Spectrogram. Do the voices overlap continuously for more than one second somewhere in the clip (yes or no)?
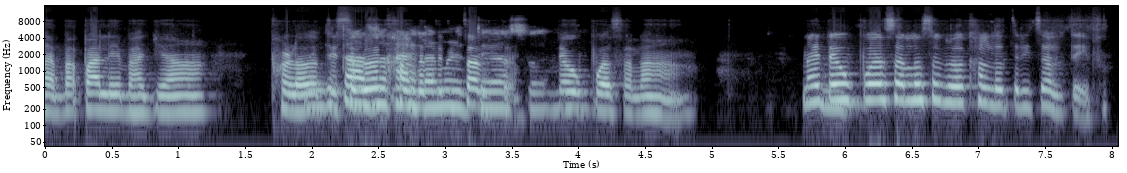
yes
